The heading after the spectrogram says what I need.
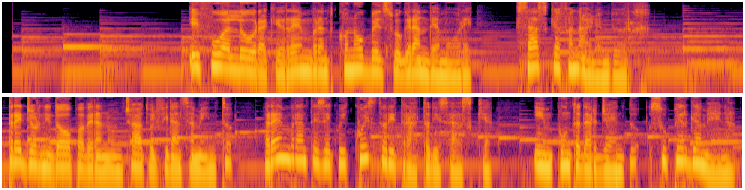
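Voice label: italian female voice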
